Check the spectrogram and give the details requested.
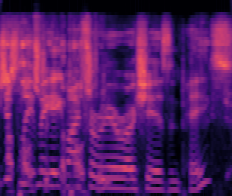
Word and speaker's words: Ferrero Rocher: Like, Can you just let me eat my Ferrero Rochers in peace? It's got to be Ferrero Rocher. Ferrero Rocher. You're saying Ferrero. You're saying What? Ferrero Rocher. It's like you're pronouncing the last R's.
